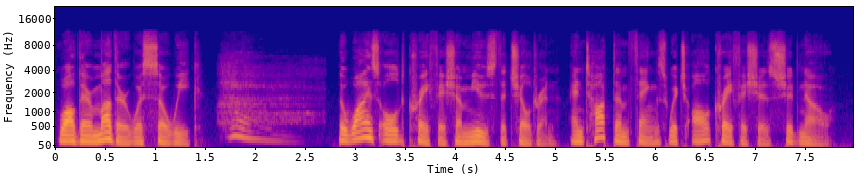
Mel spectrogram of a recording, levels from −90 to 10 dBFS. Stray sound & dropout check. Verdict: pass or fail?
fail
